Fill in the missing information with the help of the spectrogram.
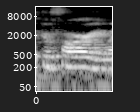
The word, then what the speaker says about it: Ghaffari: It's Ghaffari, like safari.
